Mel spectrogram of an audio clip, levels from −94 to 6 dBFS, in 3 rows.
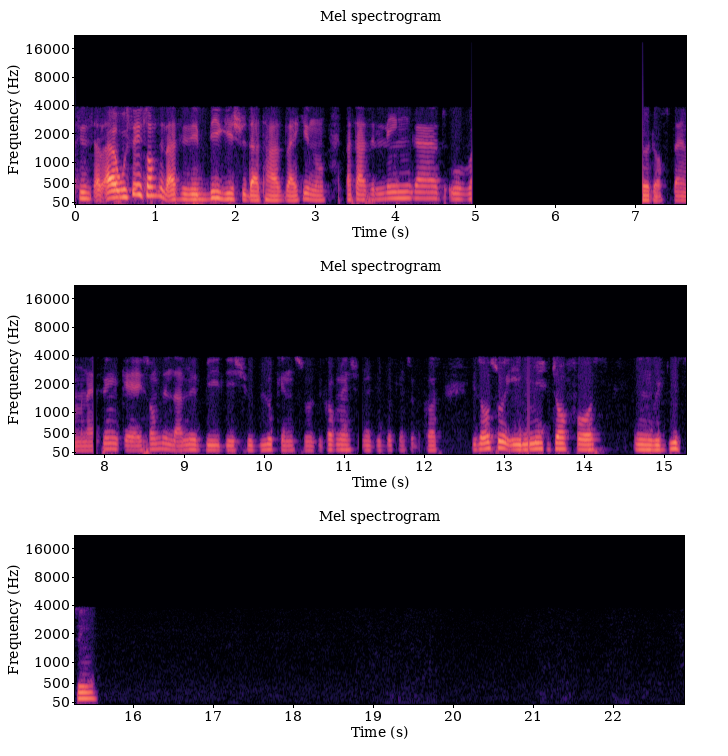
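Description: A speech recording carried over a G.711 telephone path, where everything above 4 kHz is absent and the faint level-following quantisation noise stays in the background, suffers an audio dropout to silence from 4.96 to 7.10 s. The input was likely lost at the source, through a disconnected device, a broken link or an accidental mute, while the recorder kept writing silence. The speech breaks off abruptly and resumes mid-flow about 2.1 s later, with silence in between and no room tone, so whatever was said in that stretch is gone. Separately, packet loss filled with silence punches shorter holes into the stream at 7.86 to 7.91 s, 11.18 to 11.23 s and 13.30 to 13.32 s. The receiver had nothing to play for those spans and inserted silence, giving two 50 ms gaps and one 20 ms gap. All three are whole multiples of 10 ms, which points to 10 ms packets. Each gap has hard edges as the speech is chopped.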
